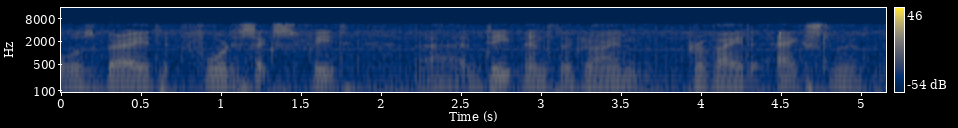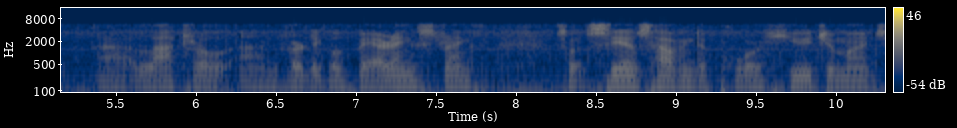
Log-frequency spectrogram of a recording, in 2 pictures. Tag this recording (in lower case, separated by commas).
speech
